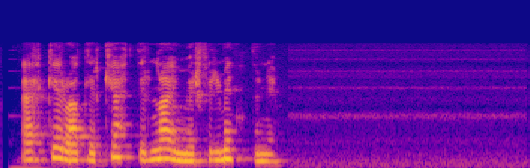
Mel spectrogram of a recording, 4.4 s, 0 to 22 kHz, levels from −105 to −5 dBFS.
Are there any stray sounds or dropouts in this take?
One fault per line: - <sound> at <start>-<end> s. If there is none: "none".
none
